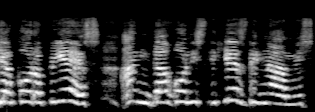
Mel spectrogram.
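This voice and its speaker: Her raised, projected voice sits at an extremely high pitch with ordinary pitch variation. The woman keeps a fairly slow pace. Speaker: poet. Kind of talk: poetry slam performance.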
